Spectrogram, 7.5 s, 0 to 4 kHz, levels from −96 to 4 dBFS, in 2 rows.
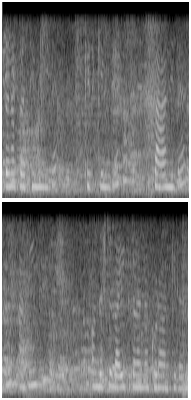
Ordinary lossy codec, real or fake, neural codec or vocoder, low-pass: none; real; none; 3.6 kHz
